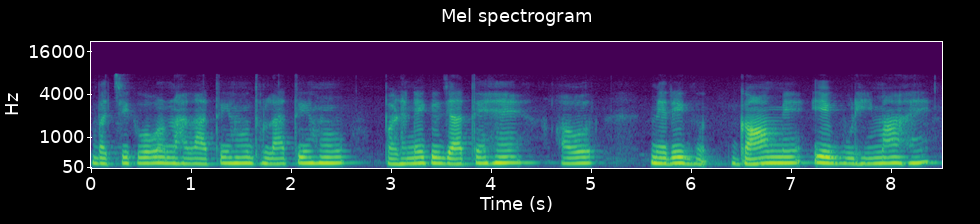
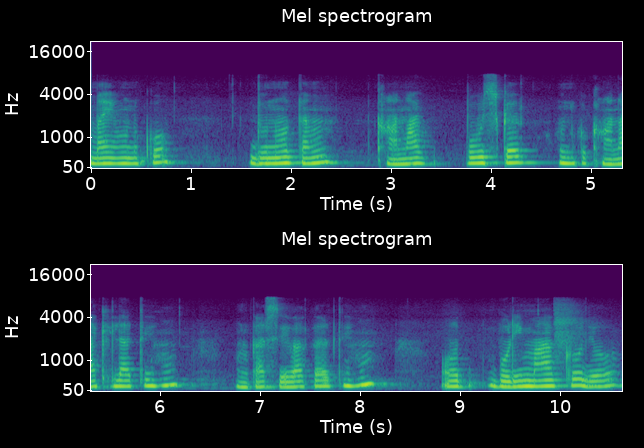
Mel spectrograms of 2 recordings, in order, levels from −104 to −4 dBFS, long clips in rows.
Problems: constant background noise, continuous background conversations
